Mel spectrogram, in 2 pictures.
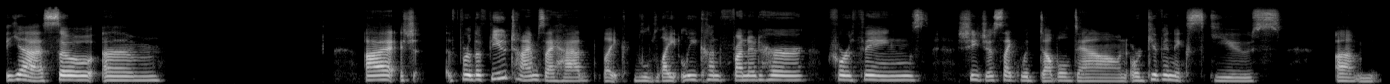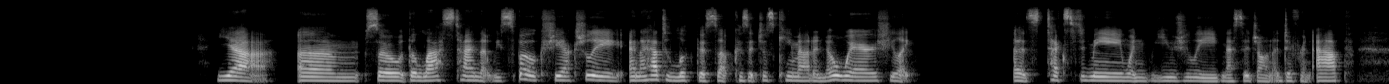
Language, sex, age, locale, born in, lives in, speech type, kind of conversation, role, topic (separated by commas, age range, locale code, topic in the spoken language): English, female, 40-44, en-US, United States, United States, conversation, advice, user, How should I handle a disagreement with a close friend?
